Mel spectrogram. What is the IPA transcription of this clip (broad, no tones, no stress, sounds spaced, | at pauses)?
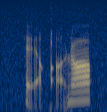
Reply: ɛ̰ qʼ ɔ̰ ɳ ɔ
